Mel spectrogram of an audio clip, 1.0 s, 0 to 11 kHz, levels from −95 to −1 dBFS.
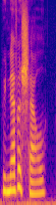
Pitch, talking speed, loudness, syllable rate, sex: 220 Hz, 175 wpm, -14 LUFS, 5.1 syllables/s, female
